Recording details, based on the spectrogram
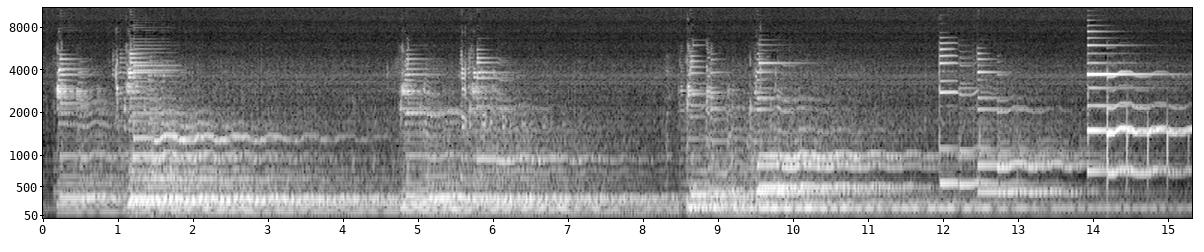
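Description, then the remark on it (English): An electric guitar played through an Echo Dream 2 echo pedal, producing feedback, with strummed chords ringing out in long, washy repeats that blur into a sustained, reverberant tone. It's loud, with no voices. “move on to a pedal. Y'all have heard me mention that I love several times, the Echo Dream 2.”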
